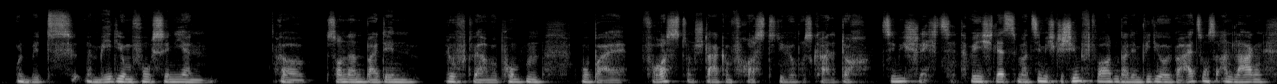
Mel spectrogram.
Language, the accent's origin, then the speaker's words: German; Germany; also born or lived in Seeshaupt, Bavaria; bei uns in Deutschland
